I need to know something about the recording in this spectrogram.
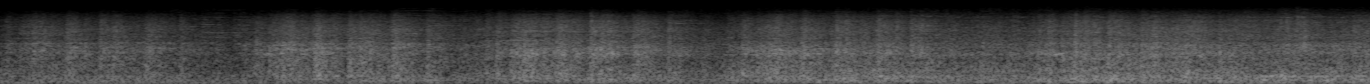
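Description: A freight train rumbles past close by, its wheels clattering rhythmically over the rail joints.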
